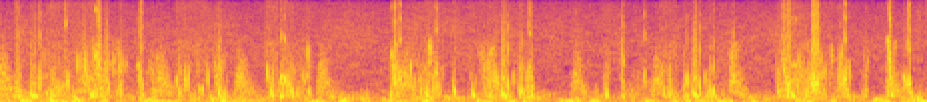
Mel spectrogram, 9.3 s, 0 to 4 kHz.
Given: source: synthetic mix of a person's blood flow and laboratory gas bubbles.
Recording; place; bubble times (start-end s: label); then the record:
Doppler ultrasound of blood flow; subclavian vein
0.00-0.08 s: bubbles
0.16-0.25 s: bubbles
0.29-1.30 s: bubbles
1.37-1.69 s: bubbles
1.76-2.31 s: bubbles
2.65-3.15 s: bubbles
3.90-4.47 s: bubbles
4.52-4.60 s: bubbles
4.67-5.37 s: bubbles
6.02-6.13 s: bubbles
6.21-6.27 s: bubbles
6.43-6.47 s: bubbles
6.59-6.77 s: bubbles
6.83-7.42 s: bubbles
7.75-8.53 s: bubbles
8.62-8.71 s: bubbles
8.85-8.98 s: bubbles
9.01-9.16 s: bubbles
From the record:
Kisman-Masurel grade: 342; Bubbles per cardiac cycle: rolling drumbeat, 9 or more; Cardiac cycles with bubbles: 100%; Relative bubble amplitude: moderate (0.250 to 0.450); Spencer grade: 3 (all of the cardiac periods contain showers or single bubble signals, but not dominating or overriding the cardiac motion signals); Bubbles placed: anywhere in the cardiac cycle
